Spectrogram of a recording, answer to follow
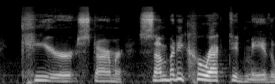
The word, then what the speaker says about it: Keir: Um So, yeah, I I've been saying Care. It just comes out. I know it's Keir.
